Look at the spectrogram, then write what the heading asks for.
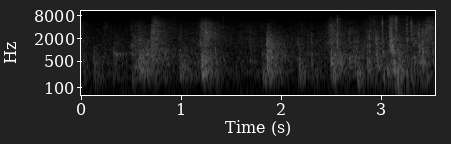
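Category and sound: household object, door opening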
